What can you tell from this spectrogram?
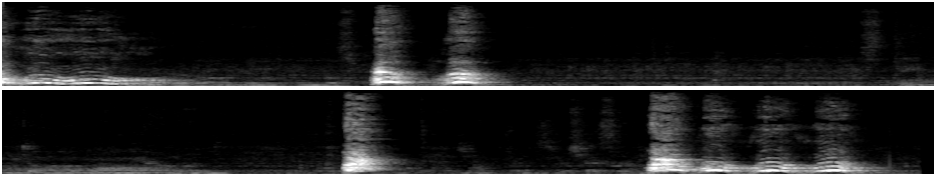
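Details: Corgis watching a dog show fuss at the dogs on screen with short yips, whines and sharp barks in uneven bursts.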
